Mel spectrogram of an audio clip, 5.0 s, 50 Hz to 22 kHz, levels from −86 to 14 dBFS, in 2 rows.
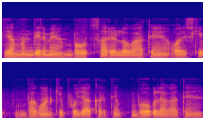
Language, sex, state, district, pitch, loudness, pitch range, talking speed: Hindi, male, Chhattisgarh, Kabirdham, 110 Hz, -19 LUFS, 110-115 Hz, 225 wpm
